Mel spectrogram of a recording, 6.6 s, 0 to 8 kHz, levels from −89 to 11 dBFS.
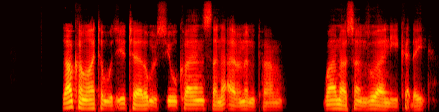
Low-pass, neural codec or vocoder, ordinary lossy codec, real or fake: none; codec, 16 kHz, 0.5 kbps, X-Codec, HuBERT features, trained on balanced general audio; none; fake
